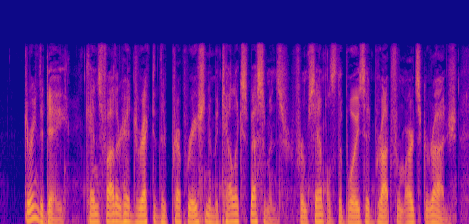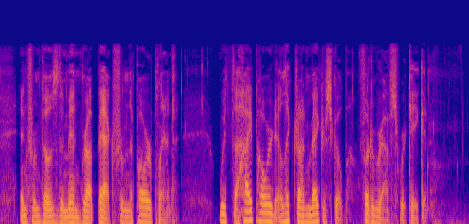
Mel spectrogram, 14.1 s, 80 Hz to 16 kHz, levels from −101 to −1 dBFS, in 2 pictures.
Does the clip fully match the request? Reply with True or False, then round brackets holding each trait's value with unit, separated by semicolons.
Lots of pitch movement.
False (2.8 semitones)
